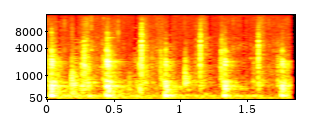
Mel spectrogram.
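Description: Scooter suspension pumped by hand gives soft, dull thuds with no sharp metallic knock at the end of travel.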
